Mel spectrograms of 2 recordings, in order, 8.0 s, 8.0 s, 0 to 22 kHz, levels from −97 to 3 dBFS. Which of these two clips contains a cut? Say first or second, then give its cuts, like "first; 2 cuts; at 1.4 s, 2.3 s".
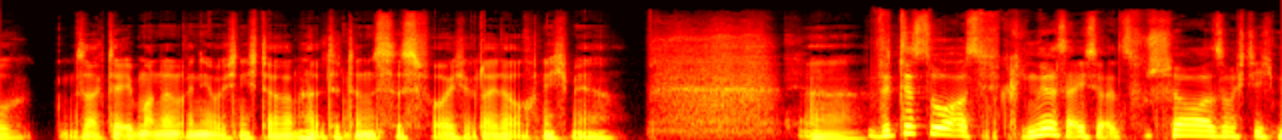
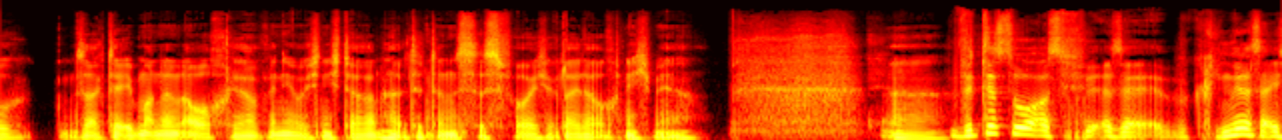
first; 2 cuts; at 1.1 s, 6.2 s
